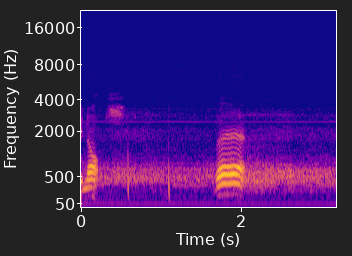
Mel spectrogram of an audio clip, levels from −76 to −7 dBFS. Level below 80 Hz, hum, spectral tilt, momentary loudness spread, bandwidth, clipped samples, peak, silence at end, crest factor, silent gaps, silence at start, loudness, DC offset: -60 dBFS; none; -5 dB/octave; 21 LU; 15.5 kHz; under 0.1%; -8 dBFS; 0 s; 16 dB; none; 0 s; -22 LUFS; under 0.1%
